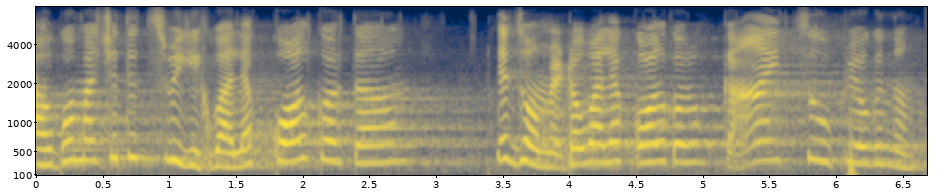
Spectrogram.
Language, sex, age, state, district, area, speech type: Goan Konkani, female, 18-30, Goa, Ponda, rural, spontaneous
